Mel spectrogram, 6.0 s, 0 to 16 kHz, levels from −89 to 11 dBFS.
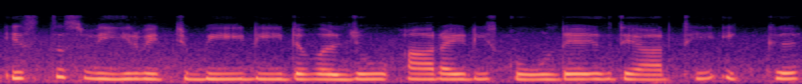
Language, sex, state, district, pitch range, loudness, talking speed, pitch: Punjabi, female, Punjab, Kapurthala, 230-245 Hz, -14 LUFS, 90 wpm, 235 Hz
